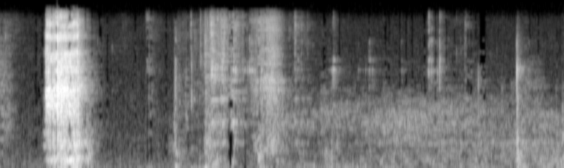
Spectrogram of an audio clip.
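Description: A woman coughing: one loud cough about a second in, then two quieter coughs around three and four seconds in, followed by faint rustling.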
